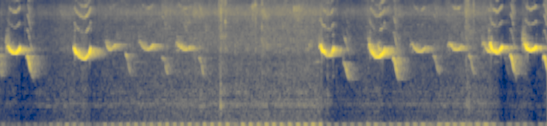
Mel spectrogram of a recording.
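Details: Sooty-headed bulbul lure song meant to coax silent bulbuls to sing: clear, short whistled notes dropping in pitch, repeated in lively runs, with a steady low engine rumble like a motorcycle throughout.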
